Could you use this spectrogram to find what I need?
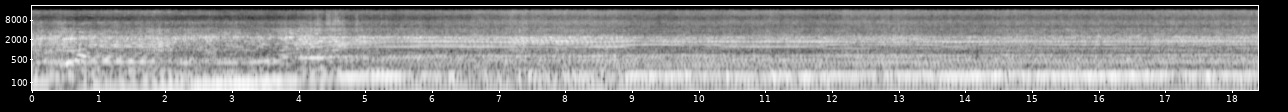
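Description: A small outboard motor drones loudly, revving up and then running steadily at high speed.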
